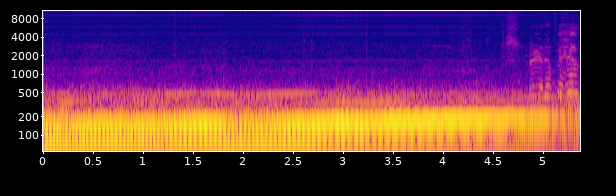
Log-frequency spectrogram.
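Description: A Ferrari 458 Italia's engine drones steadily and loud from inside the car as it pulls away, a continuous low rumble that holds for several seconds before easing off.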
